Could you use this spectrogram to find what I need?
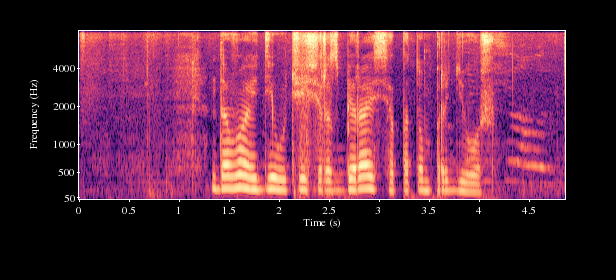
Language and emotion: Russian, neutral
